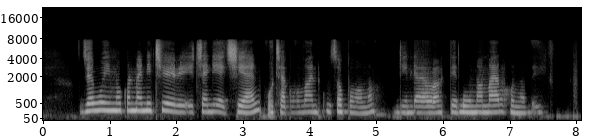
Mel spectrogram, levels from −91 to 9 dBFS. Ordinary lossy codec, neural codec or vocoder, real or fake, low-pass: none; codec, 16 kHz, 0.5 kbps, X-Codec, HuBERT features, trained on general audio; fake; none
